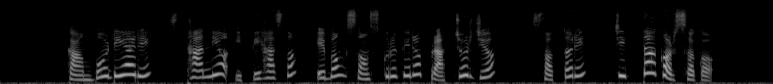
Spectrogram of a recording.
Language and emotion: Odia, surprised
